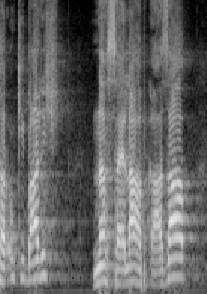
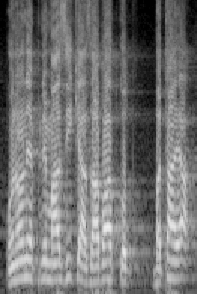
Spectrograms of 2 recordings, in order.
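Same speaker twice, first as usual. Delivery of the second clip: ordinary delivery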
